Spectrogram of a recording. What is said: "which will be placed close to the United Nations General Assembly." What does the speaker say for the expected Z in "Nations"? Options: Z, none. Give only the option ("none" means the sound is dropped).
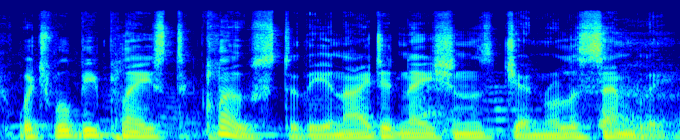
Z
